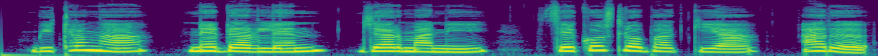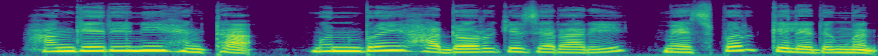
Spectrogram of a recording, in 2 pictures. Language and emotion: Bodo, neutral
